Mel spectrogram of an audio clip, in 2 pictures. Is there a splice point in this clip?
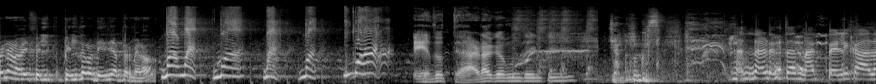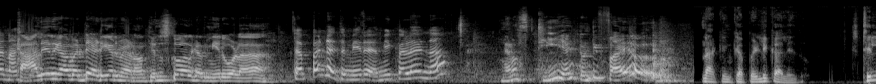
no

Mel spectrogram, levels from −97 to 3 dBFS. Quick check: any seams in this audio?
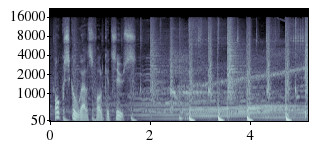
yes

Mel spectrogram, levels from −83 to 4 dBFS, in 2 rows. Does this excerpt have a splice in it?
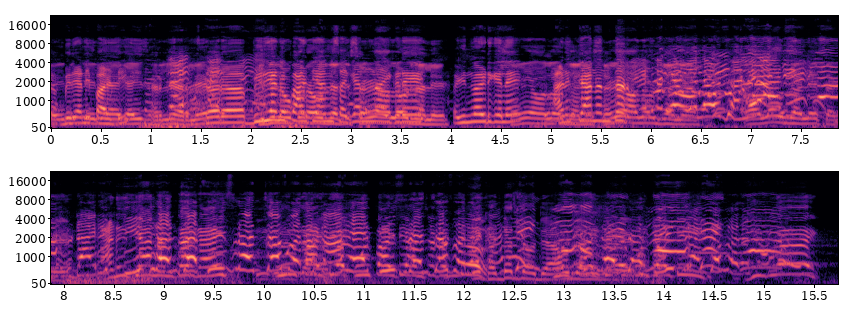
no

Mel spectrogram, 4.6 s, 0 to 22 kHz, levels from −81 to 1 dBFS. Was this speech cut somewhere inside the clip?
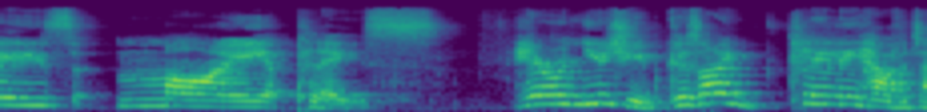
no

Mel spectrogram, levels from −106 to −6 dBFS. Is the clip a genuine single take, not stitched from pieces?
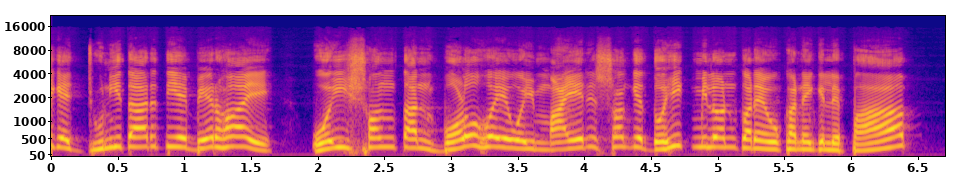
yes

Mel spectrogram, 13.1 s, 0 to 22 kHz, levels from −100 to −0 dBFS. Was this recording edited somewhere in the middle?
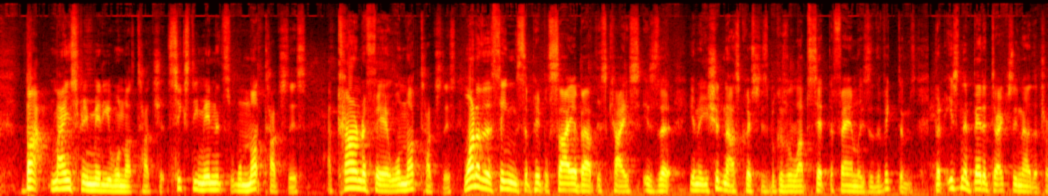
yes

